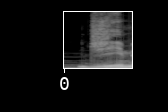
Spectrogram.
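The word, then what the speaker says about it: جيم: a sun consonant however in Egypt Jim is pronounced with the back of the tongue g g notice how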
